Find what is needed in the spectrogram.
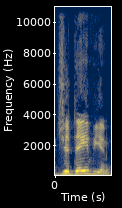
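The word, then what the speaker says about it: Jadeveon: So LeBron James had said, oh, number one overall went to, I can't pronounce this. Javon Clowney. I just was saying Jadavian Clowney.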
